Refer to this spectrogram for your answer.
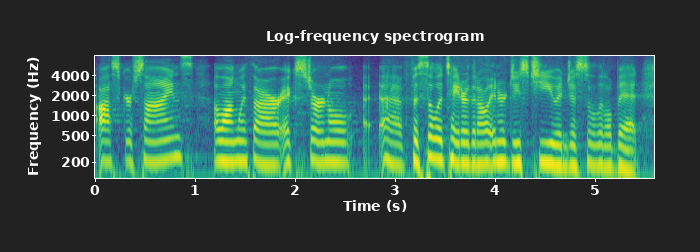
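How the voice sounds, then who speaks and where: Her voice comes across with a bright, sharp tone. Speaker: school district official hosting a meeting. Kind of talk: public address to audience. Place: hall.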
